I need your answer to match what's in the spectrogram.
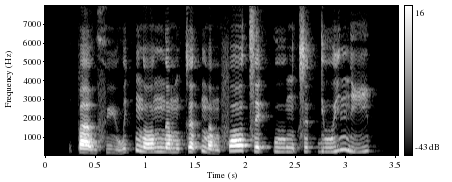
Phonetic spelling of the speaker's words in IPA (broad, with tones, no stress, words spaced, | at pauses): paː˨˩w fyː˨˩wɪ˥k̚n̪ɔː˨˧ n̪ɐ˨mkɐ˨˥t̚ mɐ˨˩mfɔː˥ t͡sɛː˨k̚puː˨ŋt͡sɵ˨t̚juː˨˥j n̪iː˨˥p̚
